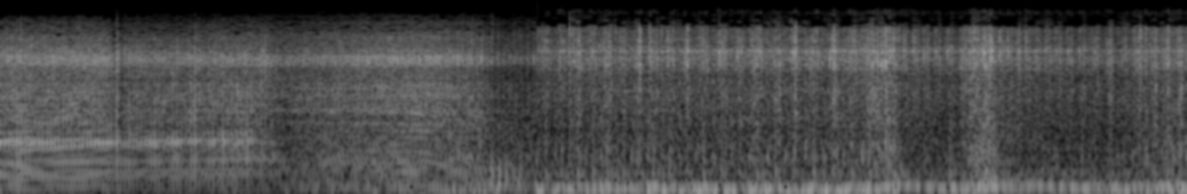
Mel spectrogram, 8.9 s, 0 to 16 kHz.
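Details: 1966 Chevy C10 rat rod, rebuilt carb: surges and stumbles under load instead of building smoothly; fuel pump can't keep carb bowls full, mimicking ignition problem despite pressure at idle.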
